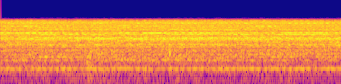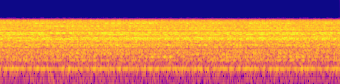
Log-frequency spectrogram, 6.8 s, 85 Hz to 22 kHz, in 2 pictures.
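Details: Rebuilt NetGain WarP 9 DC motor seating new National T300 brushes, idled by an EVNetics Soliton1 after about 40 hours of running. Even hum with a constant tone near 200 Hz and airy hiss, no surging, around 900–1000 rpm before an unexplained drop. Normal idle.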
